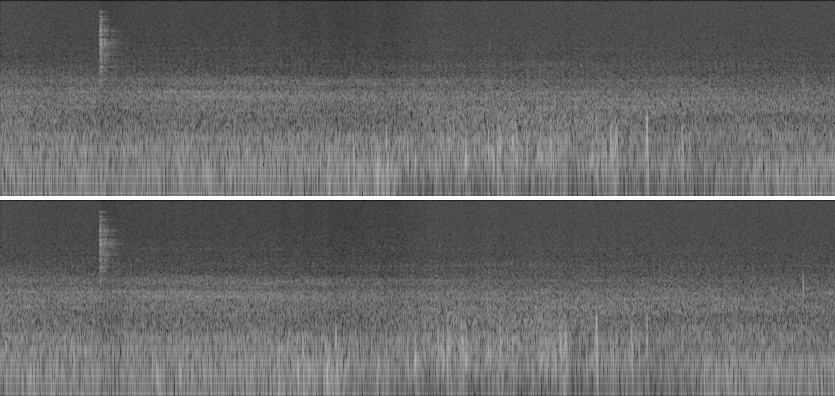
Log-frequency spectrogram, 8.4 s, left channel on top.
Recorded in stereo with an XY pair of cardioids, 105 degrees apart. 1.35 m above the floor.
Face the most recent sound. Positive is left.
turn(degrees=0)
